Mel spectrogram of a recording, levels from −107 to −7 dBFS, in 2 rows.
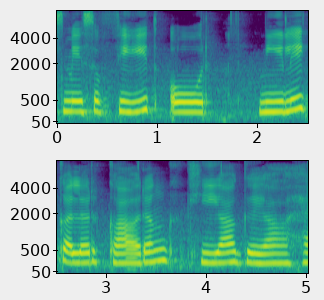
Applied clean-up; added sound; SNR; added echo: none; none; none; none.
